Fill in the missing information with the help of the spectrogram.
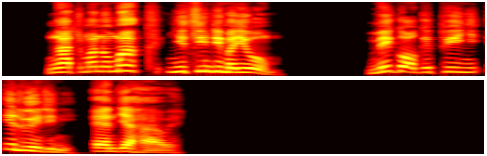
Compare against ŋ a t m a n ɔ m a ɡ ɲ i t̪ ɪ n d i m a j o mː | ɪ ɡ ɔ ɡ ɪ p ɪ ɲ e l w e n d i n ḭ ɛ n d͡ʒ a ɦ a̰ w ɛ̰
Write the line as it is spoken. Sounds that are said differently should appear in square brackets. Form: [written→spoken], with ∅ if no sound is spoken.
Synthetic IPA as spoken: ŋ a t m a n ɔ m a [ɡ→k] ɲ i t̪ [ɪ→i] n d i m a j o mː | ɪ ɡ ɔ ɡ ɪ p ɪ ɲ e l w e n d i n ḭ ɛ n d͡ʒ a ɦ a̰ w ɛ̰

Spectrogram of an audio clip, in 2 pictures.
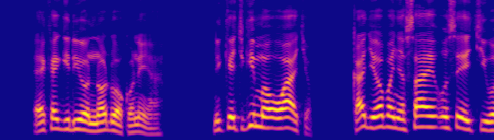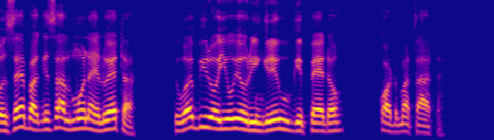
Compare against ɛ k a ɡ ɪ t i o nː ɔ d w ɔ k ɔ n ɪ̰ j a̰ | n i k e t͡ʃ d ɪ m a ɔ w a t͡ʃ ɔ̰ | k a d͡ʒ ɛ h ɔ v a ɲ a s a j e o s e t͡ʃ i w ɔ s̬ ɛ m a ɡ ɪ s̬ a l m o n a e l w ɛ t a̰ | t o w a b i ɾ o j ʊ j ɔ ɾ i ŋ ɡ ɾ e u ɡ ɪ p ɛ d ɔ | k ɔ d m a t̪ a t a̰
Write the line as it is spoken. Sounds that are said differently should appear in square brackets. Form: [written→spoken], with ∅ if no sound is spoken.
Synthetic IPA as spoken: ɛ k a ɡ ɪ [t→d] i o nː ɔ d w ɔ k ɔ n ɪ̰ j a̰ | n i k e t͡ʃ [d→ɡ] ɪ m a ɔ w a t͡ʃ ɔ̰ | k a d͡ʒ ɛ h ɔ v a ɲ a s a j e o s e t͡ʃ i w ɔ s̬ ɛ [m→b] a ɡ ɪ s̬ a l m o n a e l w ɛ t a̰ | t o w a b i ɾ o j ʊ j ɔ ɾ i ŋ ɡ ɾ e u ɡ ɪ p ɛ d ɔ | k ɔ d m a t̪ a t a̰

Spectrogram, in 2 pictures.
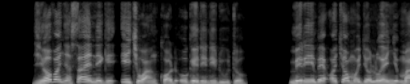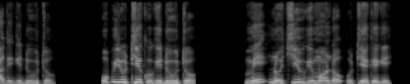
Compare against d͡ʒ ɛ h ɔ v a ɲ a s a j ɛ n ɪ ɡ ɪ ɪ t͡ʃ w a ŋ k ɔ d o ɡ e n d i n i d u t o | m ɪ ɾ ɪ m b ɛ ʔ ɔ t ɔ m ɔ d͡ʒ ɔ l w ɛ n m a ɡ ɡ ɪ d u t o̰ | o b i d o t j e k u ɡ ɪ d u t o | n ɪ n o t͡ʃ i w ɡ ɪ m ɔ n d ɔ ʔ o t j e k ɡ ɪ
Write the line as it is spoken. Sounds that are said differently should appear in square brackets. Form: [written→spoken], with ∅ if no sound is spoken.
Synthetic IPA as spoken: d͡ʒ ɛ h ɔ v a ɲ a s a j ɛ n ɪ ɡ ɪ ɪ t͡ʃ w a ŋ k ɔ d o ɡ e n d i n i d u t o | m ɪ ɾ ɪ m b ɛ ʔ ɔ [t→t͡ʃ] ɔ m ɔ d͡ʒ ɔ l w ɛ [n→ɲ] m a ɡ ɡ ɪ d u t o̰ | o b i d o t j e k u ɡ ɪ d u t o | [n→m] ɪ n o t͡ʃ i w ɡ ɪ m ɔ n d ɔ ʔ o t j e k ɡ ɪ

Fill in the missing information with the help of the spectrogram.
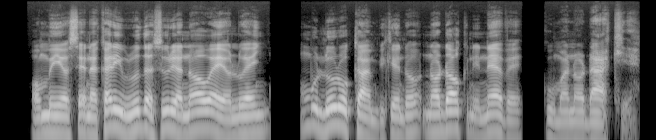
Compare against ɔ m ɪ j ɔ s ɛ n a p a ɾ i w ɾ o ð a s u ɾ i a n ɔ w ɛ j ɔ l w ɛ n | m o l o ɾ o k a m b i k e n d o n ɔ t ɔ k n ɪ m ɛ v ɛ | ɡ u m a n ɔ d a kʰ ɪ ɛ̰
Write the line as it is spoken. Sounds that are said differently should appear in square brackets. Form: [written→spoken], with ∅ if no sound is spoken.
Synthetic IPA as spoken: ɔ m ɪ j ɔ s ɛ n a [p→k] a ɾ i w ɾ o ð a s u ɾ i a n ɔ w ɛ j ɔ l w ɛ [n→ɲ] | m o l o ɾ o k a m b i k e n d o n ɔ [t→d] ɔ k n ɪ [m→n] ɛ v ɛ | [ɡ→k] u m a n ɔ d a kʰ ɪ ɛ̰

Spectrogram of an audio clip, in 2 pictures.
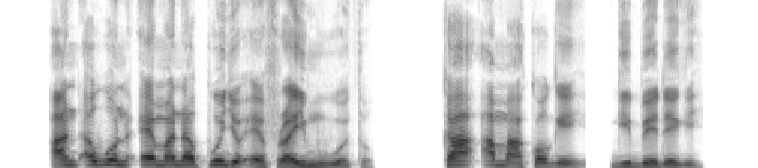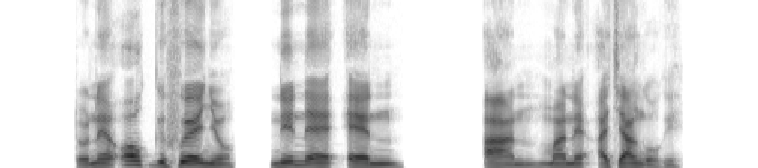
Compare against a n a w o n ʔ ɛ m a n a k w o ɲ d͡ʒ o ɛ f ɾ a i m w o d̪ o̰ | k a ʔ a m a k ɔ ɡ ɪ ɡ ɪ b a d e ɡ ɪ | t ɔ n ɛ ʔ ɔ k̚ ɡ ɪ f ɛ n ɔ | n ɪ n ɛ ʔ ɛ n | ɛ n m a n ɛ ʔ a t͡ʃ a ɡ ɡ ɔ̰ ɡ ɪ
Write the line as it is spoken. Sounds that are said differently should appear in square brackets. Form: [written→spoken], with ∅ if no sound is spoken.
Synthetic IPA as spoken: a n a w o n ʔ ɛ m a n a [k→p] w o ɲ d͡ʒ o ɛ f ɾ a i m w o [d̪→t̪] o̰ | k a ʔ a m a k ɔ ɡ ɪ ɡ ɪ b [a→e] d e ɡ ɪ | t ɔ n ɛ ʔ ɔ k̚ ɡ ɪ f ɛ [n→ɲ] ɔ | n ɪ n ɛ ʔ ɛ n | [ɛ→a] n m a n ɛ ʔ a t͡ʃ a [ɡ→ŋ] ɡ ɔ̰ ɡ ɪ

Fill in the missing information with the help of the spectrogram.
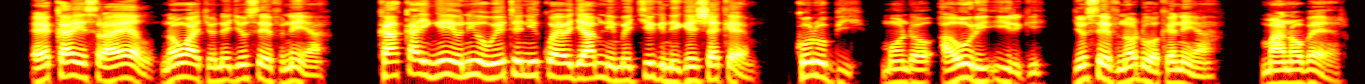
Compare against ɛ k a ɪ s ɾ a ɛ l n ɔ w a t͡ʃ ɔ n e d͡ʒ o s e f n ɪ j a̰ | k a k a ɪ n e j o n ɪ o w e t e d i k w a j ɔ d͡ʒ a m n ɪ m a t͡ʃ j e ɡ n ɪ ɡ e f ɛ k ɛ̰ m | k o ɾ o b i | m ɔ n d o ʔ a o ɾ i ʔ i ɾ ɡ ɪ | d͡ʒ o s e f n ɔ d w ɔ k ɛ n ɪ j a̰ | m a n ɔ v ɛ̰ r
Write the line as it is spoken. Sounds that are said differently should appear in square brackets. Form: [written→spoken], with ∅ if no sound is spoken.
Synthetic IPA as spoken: ɛ k a ɪ s ɾ a ɛ l n ɔ w a t͡ʃ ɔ n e d͡ʒ o s e f n ɪ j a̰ | k a k a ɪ [n→ŋ] e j o n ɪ o w e t e [d→n] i k w a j ɔ d͡ʒ a m n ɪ m a t͡ʃ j e ɡ n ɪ ɡ e [f→ʃ] ɛ k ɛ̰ m | k o ɾ o b i | m ɔ n d [o→ɔ] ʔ a o ɾ i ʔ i ɾ ɡ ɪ | d͡ʒ o s e f n ɔ d w ɔ k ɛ n ɪ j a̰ | m a n ɔ [v→b] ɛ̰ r

